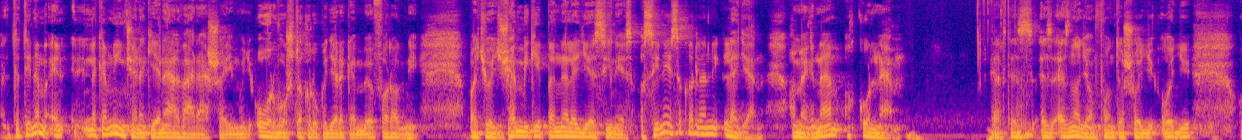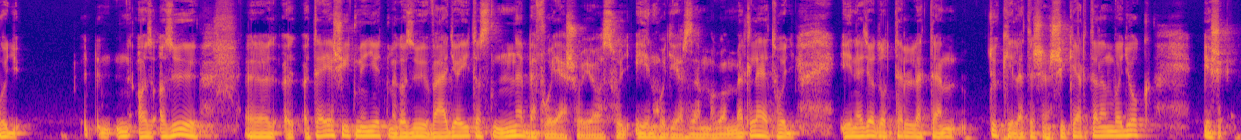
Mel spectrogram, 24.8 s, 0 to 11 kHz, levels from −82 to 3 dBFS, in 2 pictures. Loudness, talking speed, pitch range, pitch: -13 LUFS, 165 wpm, 80-105 Hz, 90 Hz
